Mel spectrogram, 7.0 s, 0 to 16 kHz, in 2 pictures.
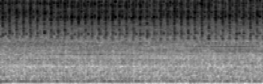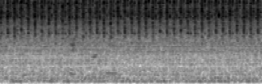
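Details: Dodge Ram Hemi V8 at cold start after sitting about a week: a sharp, fast tick rides on top of the idle from the passenger side of the engine bay. It fades once warm, and the owner wonders whether it is the engine or an exhaust leak.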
